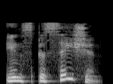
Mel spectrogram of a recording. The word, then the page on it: inspissation: British English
